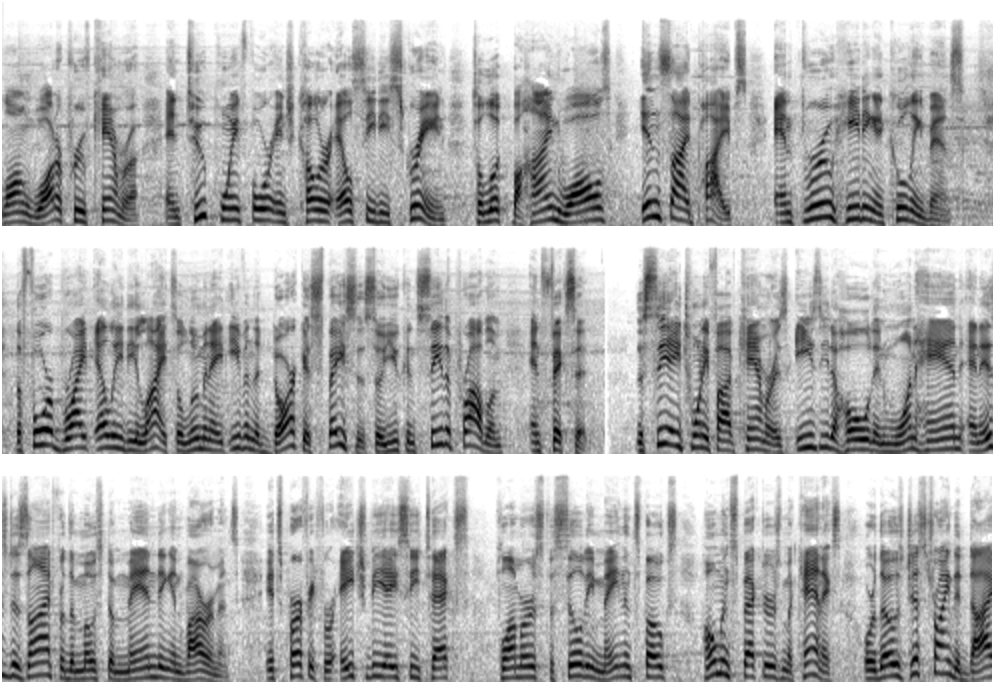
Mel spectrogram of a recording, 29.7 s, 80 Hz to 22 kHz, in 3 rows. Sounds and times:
Speech: 0.0 - 29.7.

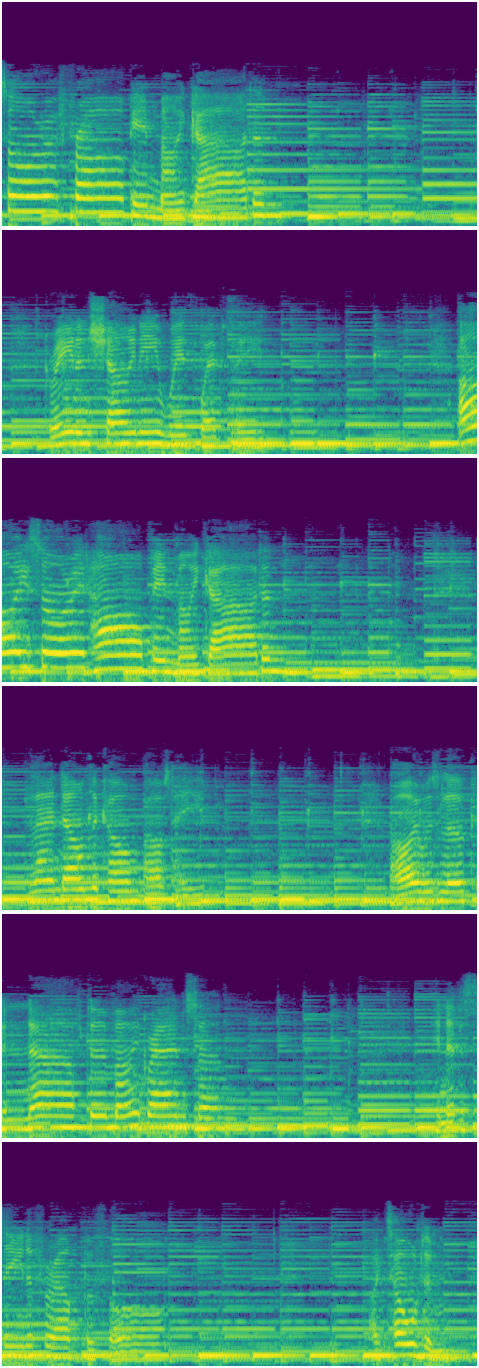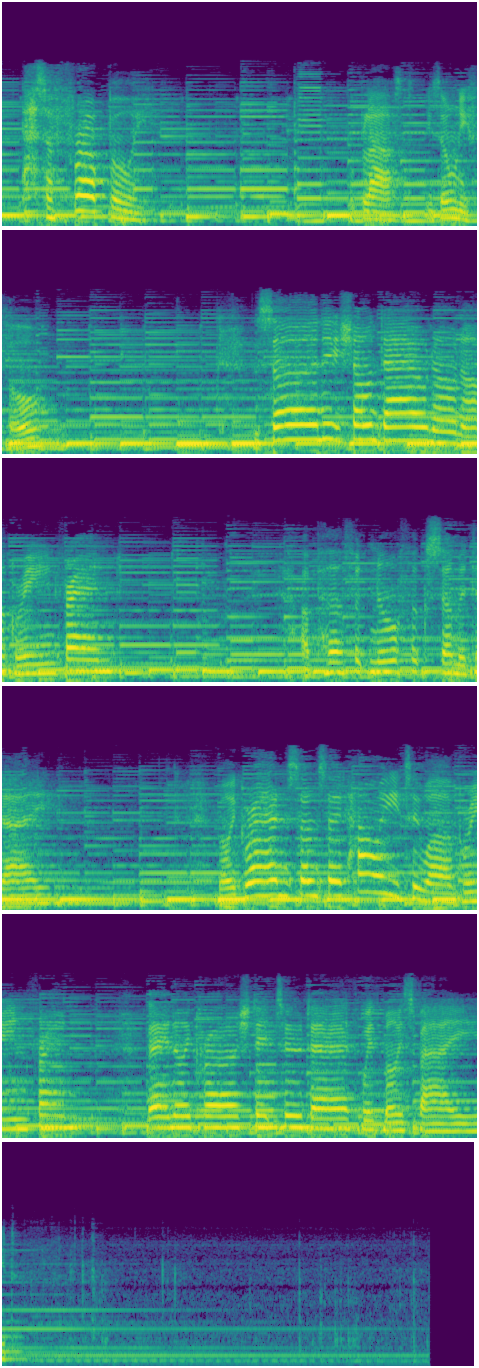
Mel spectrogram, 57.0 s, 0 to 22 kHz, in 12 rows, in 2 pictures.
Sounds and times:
Music: 0.0 - 56.5.

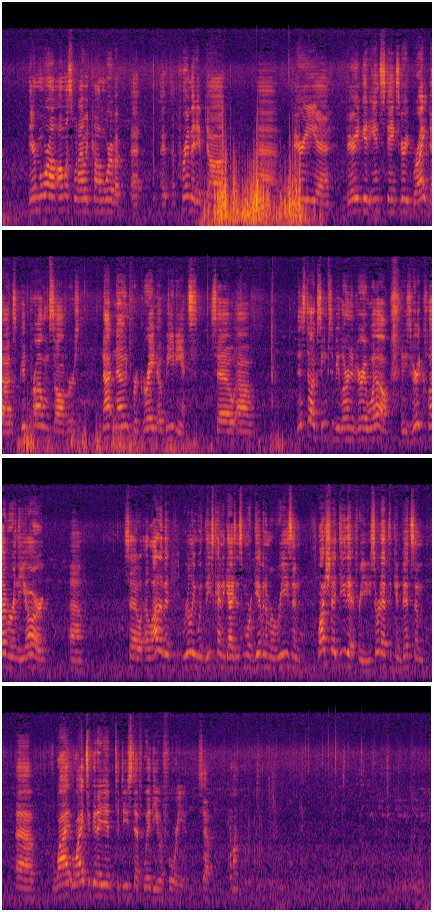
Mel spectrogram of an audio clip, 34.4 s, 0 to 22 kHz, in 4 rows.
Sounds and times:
Speech: 0.6 - 4.5, 5.1 - 13.7, 14.5 - 18.9, 19.6 - 30.6.

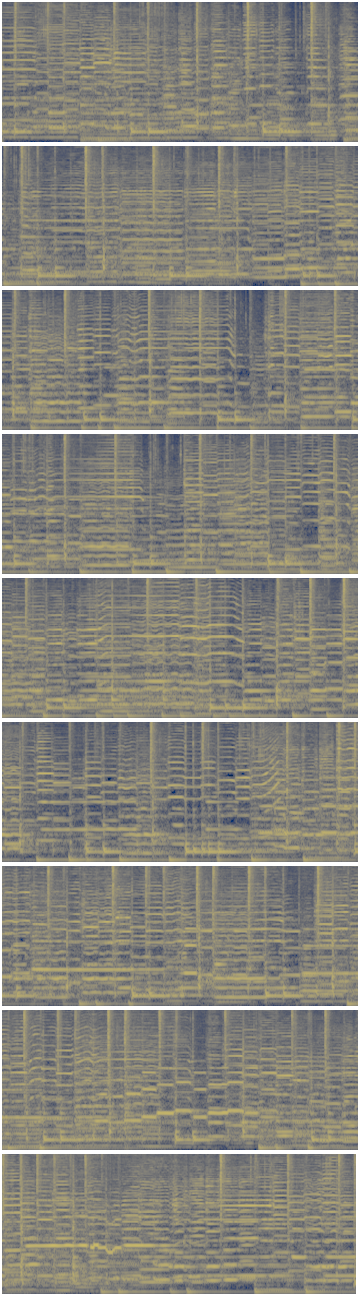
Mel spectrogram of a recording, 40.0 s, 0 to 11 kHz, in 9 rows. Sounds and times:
Violin, fiddle: 0.0 - 40.0.

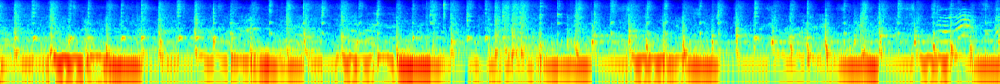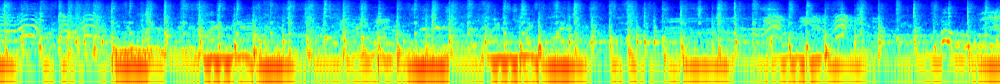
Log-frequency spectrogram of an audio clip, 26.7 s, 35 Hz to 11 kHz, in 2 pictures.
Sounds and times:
Music: 0.0 - 26.6
Speech: 3.0 - 6.0, 8.2 - 26.6.

